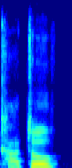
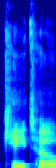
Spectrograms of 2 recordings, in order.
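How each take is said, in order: First: The ending is said in a Japanese-style way. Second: The ending is said in an English-style way. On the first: This is how the speaker says it. "I say like uh, [name]" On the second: This is how most people say it. "most people would say probably Kato"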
